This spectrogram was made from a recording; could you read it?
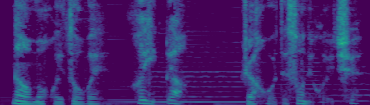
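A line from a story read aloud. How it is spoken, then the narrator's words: Gentle, tender. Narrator (Chinese): 王红很温柔的对小慧说道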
